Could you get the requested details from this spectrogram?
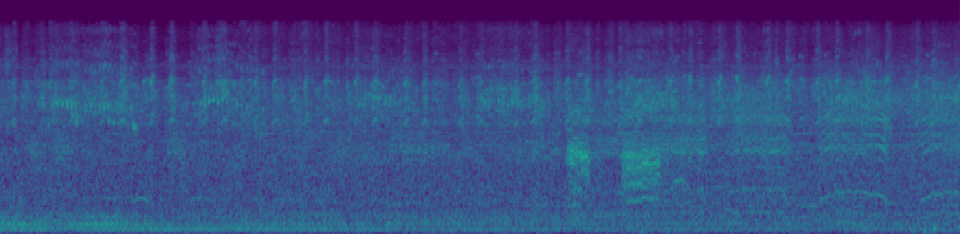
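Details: Three hungry Roseate Spoonbill (Platalea ajaja) chicks at a nest in North Florida beg for food with a continuous wheezy, hissing squeal, a few brief higher squeaks near the middle, over a steady murmur of colony noise.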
